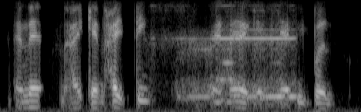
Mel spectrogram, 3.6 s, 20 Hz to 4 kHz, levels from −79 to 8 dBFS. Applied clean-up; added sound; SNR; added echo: neural diffusion model UNIVERSE++.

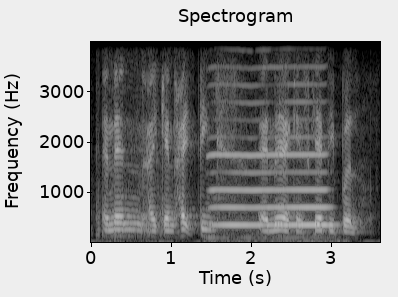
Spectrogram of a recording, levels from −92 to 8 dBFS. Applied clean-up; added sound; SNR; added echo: none; Bowed string instrument; -4 dB; none.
